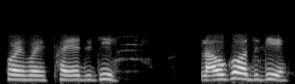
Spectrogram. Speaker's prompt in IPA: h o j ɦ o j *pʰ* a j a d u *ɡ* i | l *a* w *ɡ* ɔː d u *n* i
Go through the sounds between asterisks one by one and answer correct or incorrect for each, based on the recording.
correct, incorrect: d, correct, correct, incorrect: d

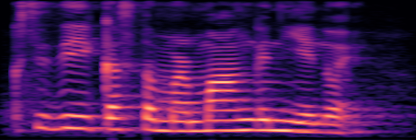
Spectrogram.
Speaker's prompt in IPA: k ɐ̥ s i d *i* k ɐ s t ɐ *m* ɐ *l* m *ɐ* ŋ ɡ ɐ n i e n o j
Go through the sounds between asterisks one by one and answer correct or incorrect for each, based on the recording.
correct, correct, incorrect: ɾ, incorrect: a

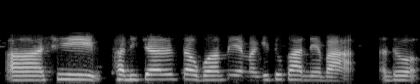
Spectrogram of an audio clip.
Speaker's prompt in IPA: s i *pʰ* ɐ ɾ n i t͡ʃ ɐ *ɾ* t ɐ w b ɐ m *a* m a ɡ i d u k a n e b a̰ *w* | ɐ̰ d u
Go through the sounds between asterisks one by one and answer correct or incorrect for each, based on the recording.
correct, correct, incorrect: e, incorrect: none

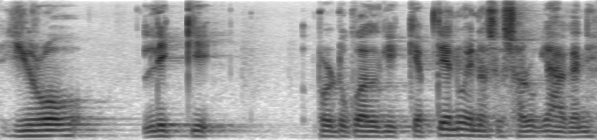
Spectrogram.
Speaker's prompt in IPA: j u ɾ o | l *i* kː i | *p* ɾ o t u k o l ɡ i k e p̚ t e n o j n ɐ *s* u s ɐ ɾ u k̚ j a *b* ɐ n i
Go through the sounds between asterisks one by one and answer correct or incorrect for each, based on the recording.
correct, correct, correct, incorrect: ɡ

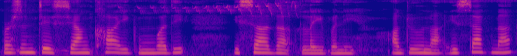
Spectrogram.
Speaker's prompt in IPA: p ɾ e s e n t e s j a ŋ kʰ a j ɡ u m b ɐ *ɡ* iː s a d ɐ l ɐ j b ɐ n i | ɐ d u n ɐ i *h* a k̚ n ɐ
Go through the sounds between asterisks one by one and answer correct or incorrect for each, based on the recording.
incorrect: d, incorrect: s

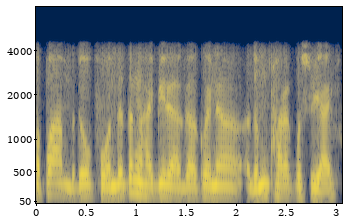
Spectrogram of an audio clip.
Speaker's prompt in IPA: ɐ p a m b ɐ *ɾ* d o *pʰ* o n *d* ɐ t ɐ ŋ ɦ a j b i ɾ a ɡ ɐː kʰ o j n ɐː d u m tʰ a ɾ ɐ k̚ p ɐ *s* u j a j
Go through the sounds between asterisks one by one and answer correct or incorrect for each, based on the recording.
incorrect: none, correct, correct, correct

